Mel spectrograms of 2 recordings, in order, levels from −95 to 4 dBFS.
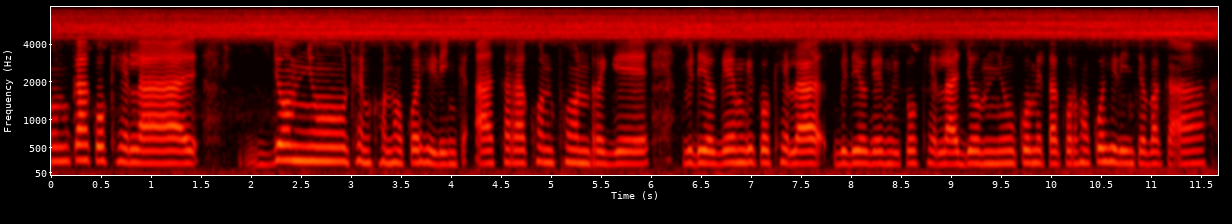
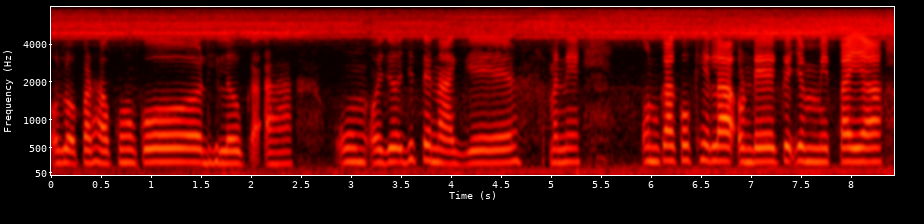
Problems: none marked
